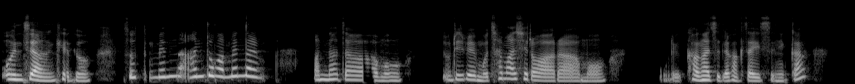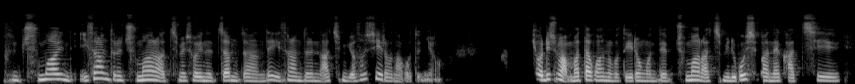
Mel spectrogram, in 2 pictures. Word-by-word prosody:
원치 230 Hz, 0 st, +5 dB
않게도 175 Hz, -2 st, +1 dB, 0.3 s
솟 335 Hz, -2 st, 0 dB, 0.2 s
맨날 375 Hz, +3 st, +1 dB
한동안 370 Hz, 0 st, +3 dB
맨날 380 Hz, -4 st, +2 dB, 0.5 s
"만나자." 215 Hz, -2 st, 0 dB, 0.2 s
뭐 175 Hz, +2 st, -3 dB, 0.4 s
"우리 205 Hz, +2 st, -3 dB
집에 220 Hz, -1 st, +2 dB
뭐 175 Hz, -3 st, -1 dB
차 275 Hz, -, -5 dB
마시러 255 Hz, -6 st, +1 dB
와라." 165 Hz, -2 st, 0 dB
뭐 165 Hz, +1 st, -5 dB, 0.5 s
우리 -, -, -9 dB
강아지들 200 Hz, -5 st, +2 dB
각자 170 Hz, -2 st, -1 dB
있으니까 165 Hz, -, -3 dB, 0.5 s
무슨 200 Hz, -2 st, -4 dB
주말 235 Hz, 0 st, +2 dB
이 180 Hz, -, -3 dB
사람들은 240 Hz, -7 st, +1 dB
주말 200 Hz, +2 st, +2 dB
아침에 175 Hz, +1 st, -3 dB
저희는 175 Hz, -2 st, +1 dB
늦잠 180 Hz, +1 st, +1 dB
자는데 165 Hz, +3 st, -2 dB
이 180 Hz, -, 0 dB
사람들은 175 Hz, -4 st, -2 dB
아침 170 Hz, +3 st, -3 dB
6:00 235 Hz, -, -2 dB
에 -, -, +4 dB
일어나거든요. -, -, -5 dB, 1.0 s
결이 225 Hz, 0 st, +4 dB
좀 235 Hz, -3 st, +2 dB
안 -, -, +2 dB
맞다고 185 Hz, +1 st, +4 dB
하는 175 Hz, -2 st, +1 dB
것도 160 Hz, 0 st, -5 dB
이런 170 Hz, +1 st, +1 dB
건데 160 Hz, 0 st, -3 dB
주말 200 Hz, -3 st, +2 dB
아침 155 Hz, +3 st, -2 dB
7:30 180 Hz, -1 st, +2 dB
에 165 Hz, -, +2 dB
같이 165 Hz, +3 st, -3 dB
190 Hz, 345 characters per minute, -23 LUFS, 170-230 Hz, 1.0 s, 원치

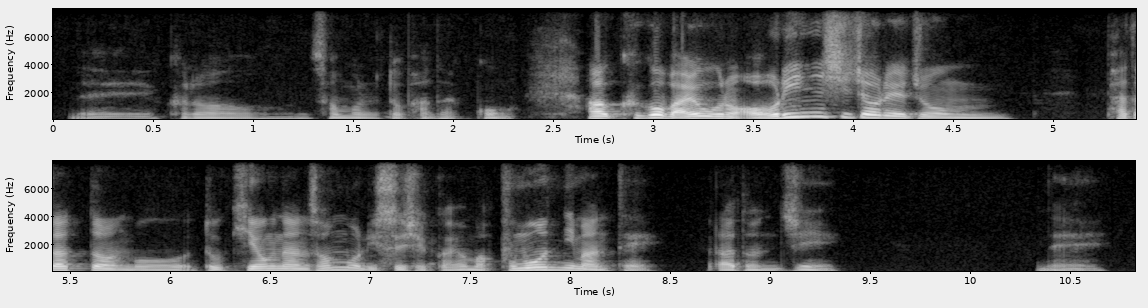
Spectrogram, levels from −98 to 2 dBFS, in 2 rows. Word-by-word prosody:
네. 90 Hz, 0 st, -17 dB
그런 105 Hz, -4 st, -10 dB, 0.3 s
선물을 110 Hz, -4 st, -11 dB
또 -, -, -11 dB
받았고. 115 Hz, -8 st, -13 dB, 0.3 s
아 160 Hz, 0 st, +5 dB
그거 210 Hz, +5 st, +6 dB
말고 165 Hz, -5 st, +7 dB
그럼 150 Hz, -3 st, +3 dB
어린 270 Hz, +5 st, +5 dB
시절에 225 Hz, -, +3 dB
좀 110 Hz, -7 st, -6 dB, 0.5 s
받았던 150 Hz, -4 st, -1 dB
뭐 105 Hz, -2 st, -8 dB
또 130 Hz, -, -6 dB
기억나는 140 Hz, +2 st, -1 dB
선물 165 Hz, +3 st, -4 dB
있으실까요 105 Hz, -2 st, -7 dB
막 100 Hz, -3 st, -7 dB
부모님한테라던지? 100 Hz, -, -4 dB, 1.0 s
네. 90 Hz, +2 st, -15 dB
115 Hz, 270 characters per minute, -19 LUFS, 100-150 Hz, 1.0 s, 말고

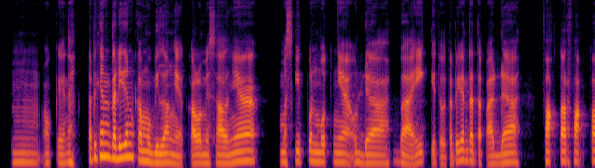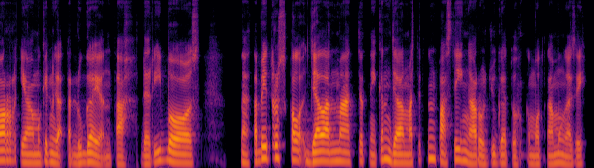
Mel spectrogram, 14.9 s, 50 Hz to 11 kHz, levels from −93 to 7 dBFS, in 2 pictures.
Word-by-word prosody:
Mmm, 130 Hz, -1 st, -8 dB
oke. 125 Hz, -1 st, -7 dB
Nah, 130 Hz, 0 st, -4 dB, 0.2 s
tapi, 200 Hz, -, 0 dB
kan, 215 Hz, -, +7 dB
tadi, 190 Hz, -2 st, +6 dB
kan, 210 Hz, -, +4 dB
kamu 150 Hz, -4 st, +2 dB
bilang, 130 Hz, 0 st, +2 dB
ya, -, -, -4 dB
kalau 120 Hz, +1 st, +2 dB
misalnya, 120 Hz, +5 st, +2 dB, 0.3 s
meski 145 Hz, +1 st, -3 dB
pun 155 Hz, -, -2 dB
mood-nya 135 Hz, -2 st, -1 dB
udah 120 Hz, -2 st, 0 dB
baik, 135 Hz, -1 st, 0 dB
gitu, 105 Hz, -, -6 dB
tapi, 145 Hz, -, -2 dB
kan, 160 Hz, -, +1 dB
tetap 145 Hz, -, 0 dB
ada 115 Hz, +4 st, +1 dB, 0.3 s
faktor-faktor 155 Hz, -1 st, +3 dB
yang 125 Hz, -2 st, -1 dB
mungkin 135 Hz, +3 st, -5 dB
nggak 120 Hz, -, -3 dB
terduga, 120 Hz, +3 st, 0 dB
ya, 110 Hz, -, +1 dB
entah 110 Hz, +1 st, -2 dB, 0.2 s
dari 110 Hz, +6 st, -3 dB
bos, 125 Hz, -5 st, +3 dB, 0.5 s
nah, 125 Hz, -2 st, -4 dB
tapi 185 Hz, +8 st, +1 dB
terus 195 Hz, 0 st, -3 dB
kalau 160 Hz, -2 st, +1 dB
jalan 145 Hz, +1 st, +5 dB
macet, 140 Hz, 0 st, 0 dB
nih, 120 Hz, -, -7 dB
kan, 170 Hz, -, -2 dB
jalan 125 Hz, -3 st, +3 dB
macet, -, -, -5 dB
kan, 180 Hz, -, -1 dB
pasti 165 Hz, 0 st, -1 dB
ngaruh 115 Hz, -6 st, -1 dB
juga, 120 Hz, +2 st, -6 dB
tuh, 110 Hz, -2 st, -10 dB
ke -, -, -17 dB
mood 110 Hz, -2 st, -6 dB
kamu 110 Hz, +2 st, -4 dB
nggak, 105 Hz, -, -5 dB
sih? 110 Hz, +1 st, -5 dB
130 Hz, 205 wpm, -24 LUFS, 120-145 Hz, 0.5 s, kan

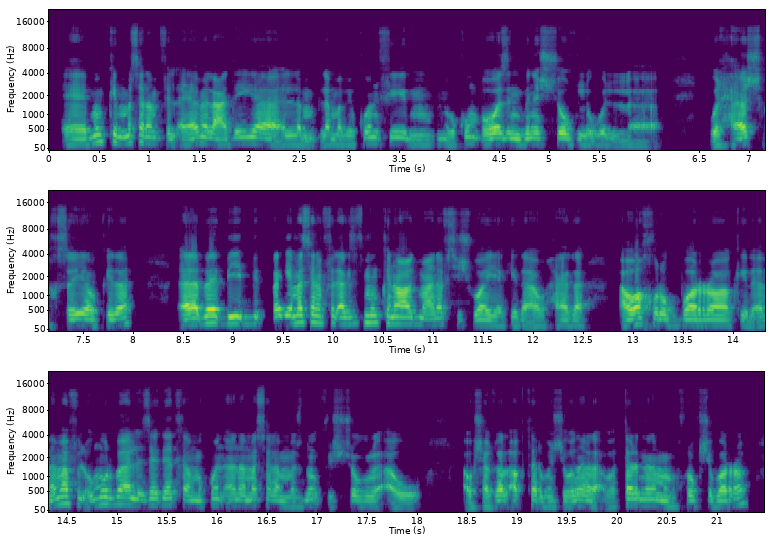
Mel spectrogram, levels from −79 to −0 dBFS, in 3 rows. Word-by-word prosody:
آآ، 120 Hz, +1 st, -1 dB
ممكن 175 Hz, +3 st, -2 dB
مثلًا 155 Hz, -1 st, -1 dB
في 135 Hz, -, -18 dB
الأيام 125 Hz, +4 st, 0 dB
العادية 140 Hz, +1 st, +2 dB
لم 110 Hz, -5 st, -5 dB
لمّا 110 Hz, -1 st, -4 dB
بيكون 110 Hz, +7 st, -6 dB
في 140 Hz, 0 st, -7 dB
لمّا 115 Hz, -3 st, -11 dB, 0.2 s
باكون 145 Hz, +7 st, -8 dB
باوازن 130 Hz, -3 st, +2 dB
بين 130 Hz, +1 st, -2 dB
الشغل 135 Hz, -, -2 dB
وال 395 Hz, +1 st, -7 dB, 0.9 s
والحياة -, -, +2 dB
الشخصية 130 Hz, +1 st, -1 dB
وكده 130 Hz, +2 st, 0 dB, 0.4 s
آآ، 145 Hz, -, +9 dB
ب -, -, -6 dB
ب 175 Hz, 0 st, +9 dB
ب 165 Hz, -1 st, +1 dB
باجي 180 Hz, +1 st, +3 dB
مثلًا 185 Hz, 0 st, +3 dB
في 175 Hz, -, -12 dB
الأجازات 155 Hz, +3 st, +1 dB
ممكن 180 Hz, -2 st, -1 dB
أقعد 160 Hz, 0 st, +7 dB
مع 135 Hz, -2 st, +1 dB
نفسي 145 Hz, -2 st, -4 dB
شوية 125 Hz, -2 st, -1 dB
كده 110 Hz, -1 st, -4 dB
أو 105 Hz, 0 st, -2 dB
حاجة، 120 Hz, +1 st, -3 dB, 0.3 s
أو -, -, +10 dB
أخرج 135 Hz, -4 st, -1 dB
برّه 125 Hz, 0 st, +5 dB
كده، -, -, -7 dB
إنّما 170 Hz, +8 st, +2 dB
في 185 Hz, -, -12 dB
الأمور 175 Hz, 0 st, -3 dB
بقى 175 Hz, +2 st, +3 dB
اللي 155 Hz, -3 st, -1 dB
زي 155 Hz, +3 st, -4 dB
دي 155 Hz, 0 st, -3 dB
لمّا 130 Hz, -2 st, -2 dB
أكون 150 Hz, +3 st, -7 dB
أنا 140 Hz, -1 st, -2 dB
مثلًا 140 Hz, -1 st, -4 dB
مزنوق 120 Hz, +4 st, -8 dB
في -, -, -24 dB
الشغل 120 Hz, -2 st, -7 dB
أو 100 Hz, -1 st, -4 dB, 0.4 s
أو -, -, -3 dB
شغال -, -, -1 dB
أكتر -, -, -1 dB
من 115 Hz, 0 st, -9 dB
شغلانة، 120 Hz, +3 st, -2 dB
لأ، -, -, 0 dB
باضطر 150 Hz, 0 st, -1 dB
إن 145 Hz, -1 st, -3 dB
أنا 140 Hz, 0 st, 0 dB
ما 125 Hz, -3 st, -1 dB
باخرجش 125 Hz, +4 st, -8 dB
برّه، 125 Hz, +7 st, 0 dB
135 Hz, 185 wpm, -24 LUFS, 120-155 Hz, 0.9 s, أو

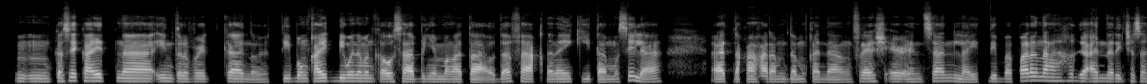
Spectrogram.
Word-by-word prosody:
Mm, 140 Hz, -1 st, -6 dB
kasi 145 Hz, +5 st, +4 dB
kahit 160 Hz, -1 st, +4 dB
na 145 Hz, -2 st, +4 dB
introvert 135 Hz, -2 st, -3 dB
ka, 135 Hz, -2 st, +1 dB
'no, 120 Hz, -1 st, -8 dB, 0.2 s
tipong 140 Hz, 0 st, -2 dB
kahit 150 Hz, +1 st, +4 dB
'di 150 Hz, -1 st, 0 dB
mo 150 Hz, -, +1 dB
naman 145 Hz, -1 st, 0 dB
kausapin 130 Hz, -1 st, +1 dB
'yong 125 Hz, -, -6 dB
mga 120 Hz, 0 st, 0 dB
tao, 115 Hz, -3 st, +2 dB
the 130 Hz, -, +1 dB
fact 130 Hz, -2 st, +1 dB
na 125 Hz, -, -2 dB
nakikita 130 Hz, -1 st, -3 dB
mo 120 Hz, +1 st, -5 dB
sila 135 Hz, -4 st, +1 dB, 0.4 s
at 130 Hz, 0 st, +3 dB
nakakaramdam 125 Hz, -1 st, -1 dB
ka 120 Hz, -, -1 dB
ng 120 Hz, 0 st, -5 dB
fresh 135 Hz, +4 st, +1 dB
air 135 Hz, 0 st, 0 dB
and 125 Hz, 0 st, -5 dB
sunlight, 140 Hz, -4 st, -1 dB
'di 140 Hz, -, -5 dB
ba, 130 Hz, -, -3 dB
parang 180 Hz, +4 st, +2 dB
nakakagaan 155 Hz, -4 st, 0 dB
na 140 Hz, -, 0 dB
rin 145 Hz, -, -4 dB
siya 145 Hz, 0 st, +1 dB
135 Hz, 195 wpm, -22 LUFS, 125-145 Hz, 0.4 s, kasi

